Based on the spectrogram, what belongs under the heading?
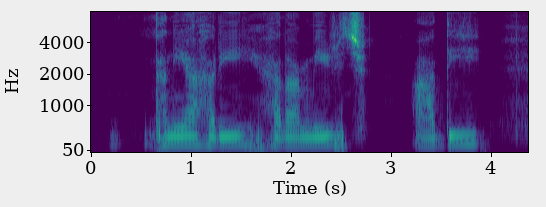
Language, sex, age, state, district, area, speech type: Hindi, female, 60+, Uttar Pradesh, Chandauli, urban, spontaneous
